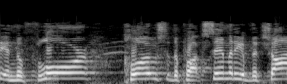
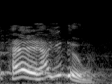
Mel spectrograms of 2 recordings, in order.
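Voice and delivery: fake cheerful; 5 semitones higher than usual. Answers phone sweetly after fighting.

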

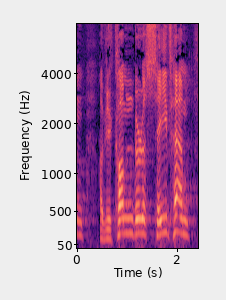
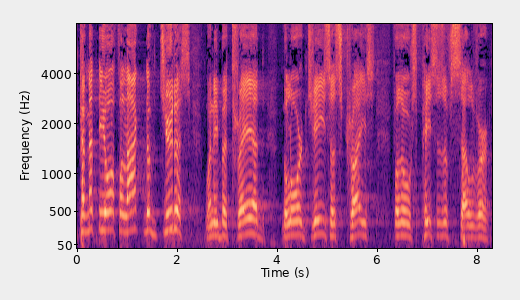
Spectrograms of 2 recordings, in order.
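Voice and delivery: normal talking voice

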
